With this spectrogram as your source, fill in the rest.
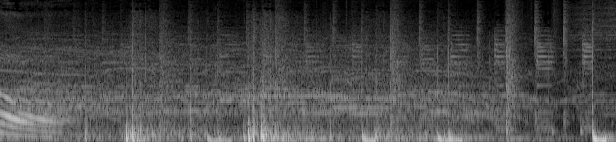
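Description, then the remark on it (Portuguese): Fireworks go off in a busy volley: a whistling rocket rises at the start, then sharp booms and crackling bursts pop at irregular intervals over a murmur of voices in the background. “este aqui é comemorativo a um ano de Balascast e Fogo de Artifício!”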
